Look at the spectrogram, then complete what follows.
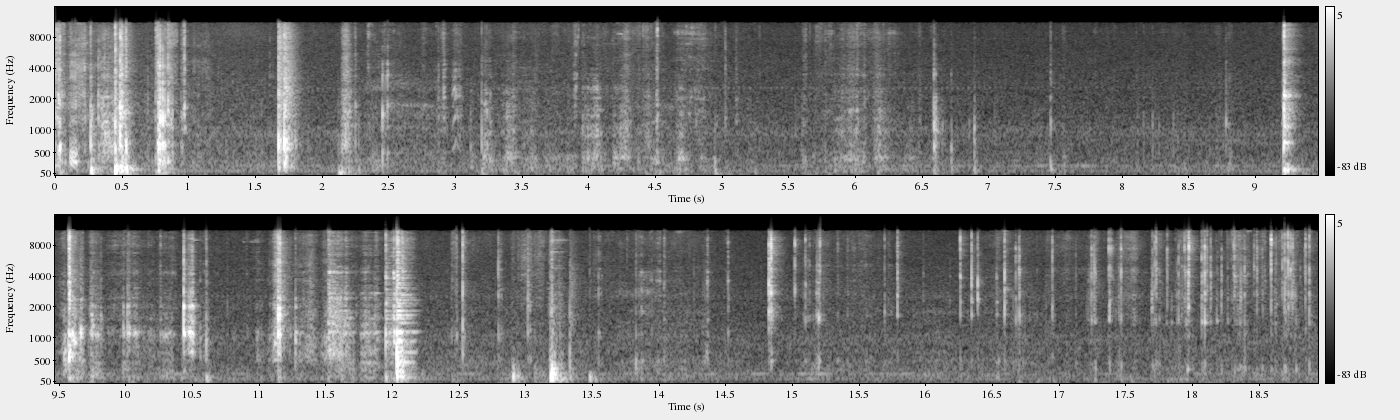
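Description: Small plastic-and-metal handling sounds: a clear plastic display case and its black plastic base being taken apart, then a small screwdriver working the screw that holds a diecast model car to the base. Scattered clicks, scrapes and short rattles, busiest about halfway through.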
